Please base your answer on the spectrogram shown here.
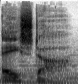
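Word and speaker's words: Sagittarius A*: It was named Sagittarius A, pronounced A star, in 1974.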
